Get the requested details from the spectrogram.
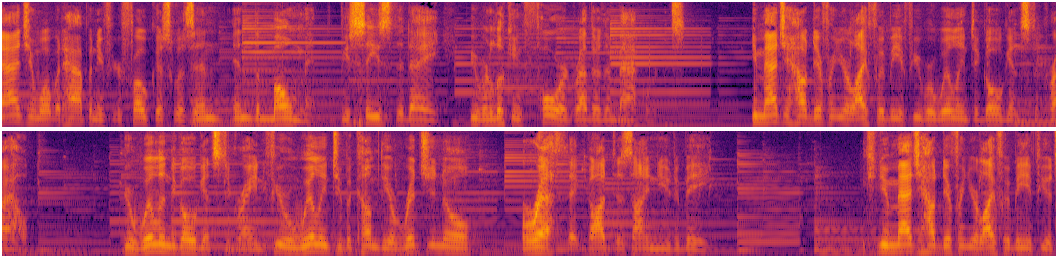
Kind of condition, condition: setting, large echoing room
